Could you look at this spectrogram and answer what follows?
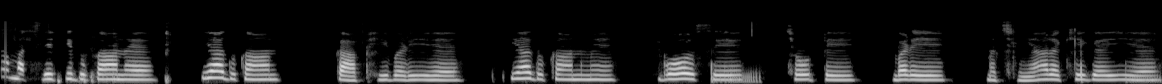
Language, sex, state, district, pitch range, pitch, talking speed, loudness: Hindi, female, Bihar, Lakhisarai, 205-235 Hz, 220 Hz, 105 wpm, -17 LUFS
